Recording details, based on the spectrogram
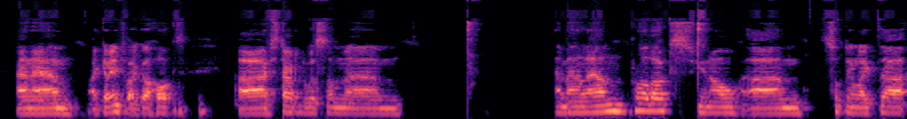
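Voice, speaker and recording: Speaking with an Irish accent, a man holds a medium pitch and fairly even intonation at a fairly slow pace, with long, frequent pauses. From Ireland, Dublin. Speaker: digital marketing agency owner. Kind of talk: interview.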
